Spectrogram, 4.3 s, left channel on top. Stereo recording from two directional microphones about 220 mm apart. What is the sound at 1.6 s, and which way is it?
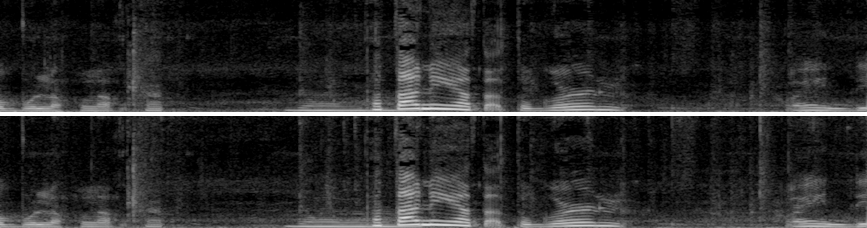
Speech, centre (ahead or behind).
